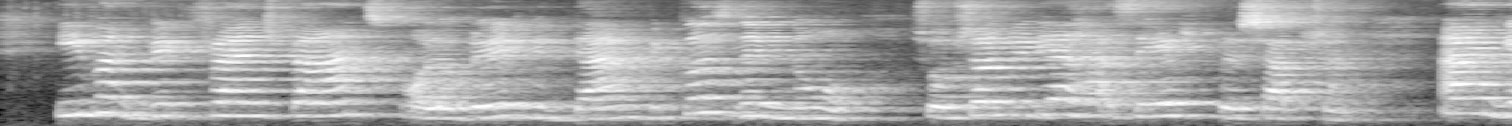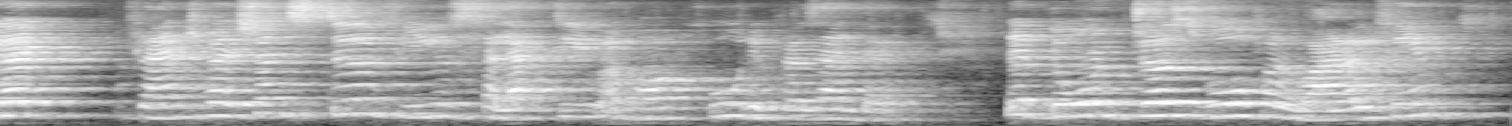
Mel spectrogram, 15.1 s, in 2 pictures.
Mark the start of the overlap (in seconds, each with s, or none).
none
